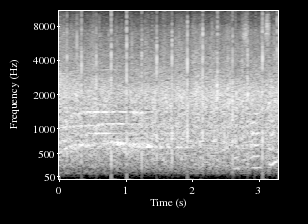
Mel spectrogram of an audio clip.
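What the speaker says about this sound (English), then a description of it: "please join me in giving applause to them" Loud, close applause at a community college commencement ceremony for scholarship recipients, many hands clapping steadily with a few sharp individual claps standing out and faint voices beneath.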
